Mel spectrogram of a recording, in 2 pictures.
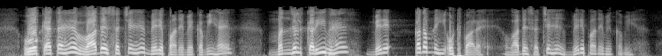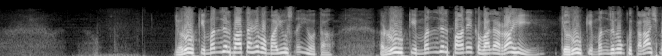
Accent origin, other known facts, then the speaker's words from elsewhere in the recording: Lahore, Punjab, Pakistan; میں نے کہا جی میں پاکستان سے۔ کر کس جگہ سے؟ کہ لاہور سے۔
